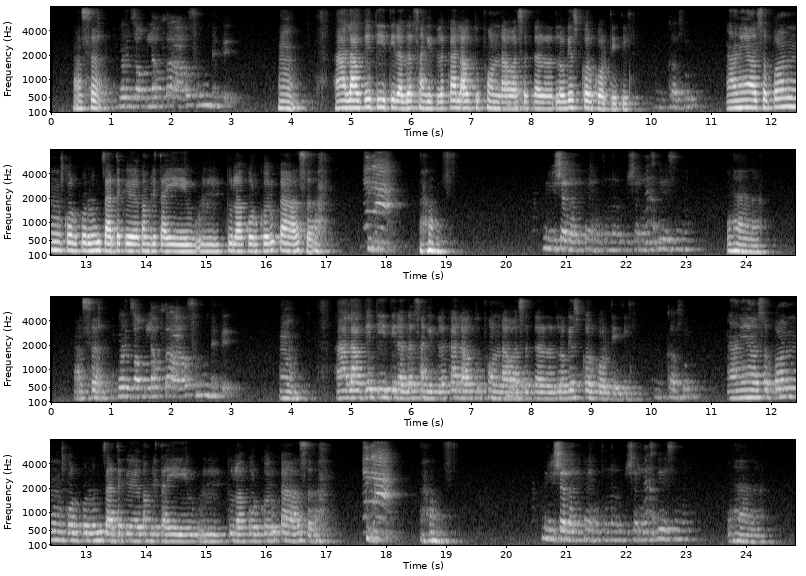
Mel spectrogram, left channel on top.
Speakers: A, on the left; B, on the right.
A: असं
B: बर जाऊन ला त सांगून येत
A: हम् हा लावते ती तिला जर सांगितलं का लावते तू फोन लाव
B: हो
A: असं तर लगेच कॉल करते ती
B: <unintelligible>
A: आणि असं पण को करून विचारते कंप्लीट आई तुला करू करू का असं
B: हो <inaudible>
A: हम
B: विशालाने काय होतो ना विशालूनच घ्यायचं ना
A: हा ना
